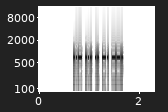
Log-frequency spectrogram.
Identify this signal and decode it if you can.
Morse code, heard as a keyed tone, about 50 wpm, 700 Hz. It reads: USING
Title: ING Suffix - Top 100 Words with Base Words 50wpm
